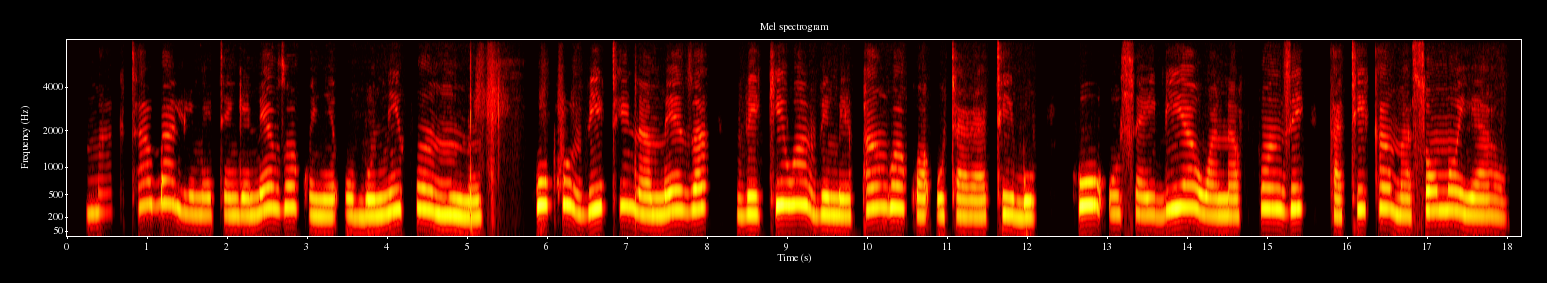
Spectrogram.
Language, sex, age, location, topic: Swahili, female, 25-35, Nairobi, education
